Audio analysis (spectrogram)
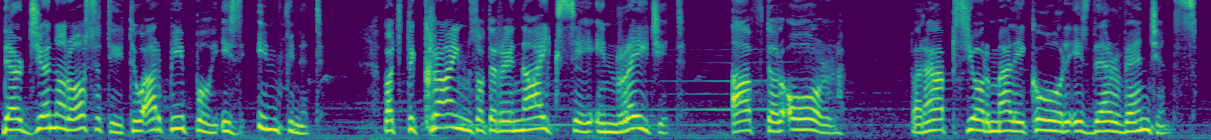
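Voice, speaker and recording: An actress playing a solemn native island woman in a video game, with a deliberate, grave delivery. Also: medium pitch, soft background music, close to an everyday voice. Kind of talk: video game cutscene acting.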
